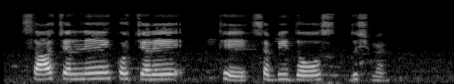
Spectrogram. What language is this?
Urdu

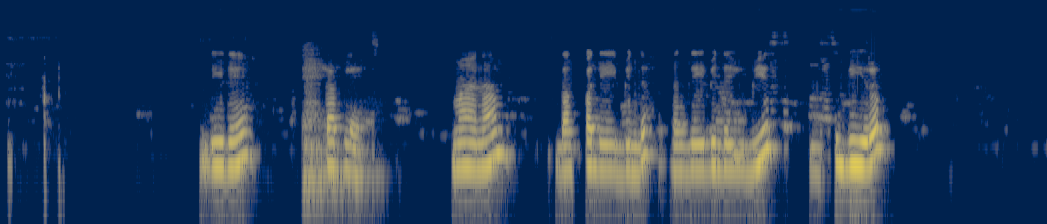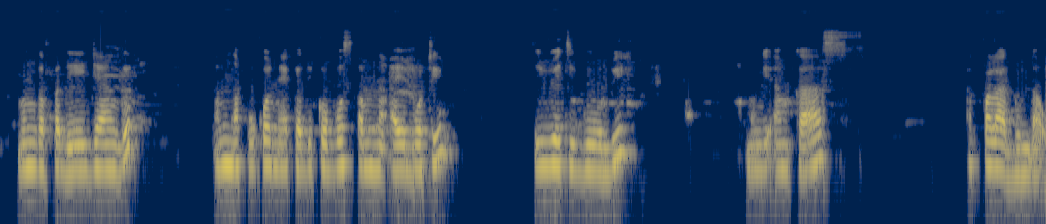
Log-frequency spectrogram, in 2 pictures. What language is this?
Wolof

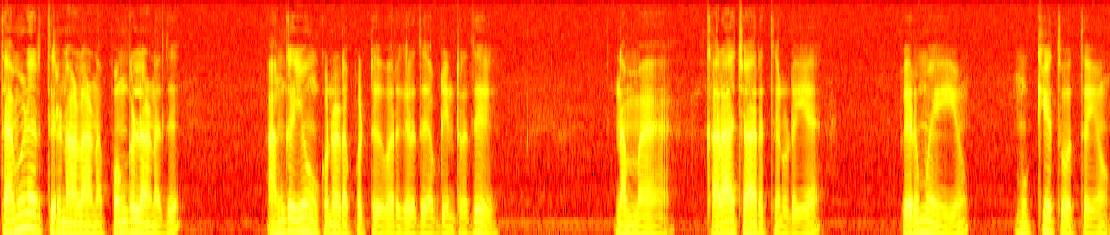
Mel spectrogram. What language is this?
Tamil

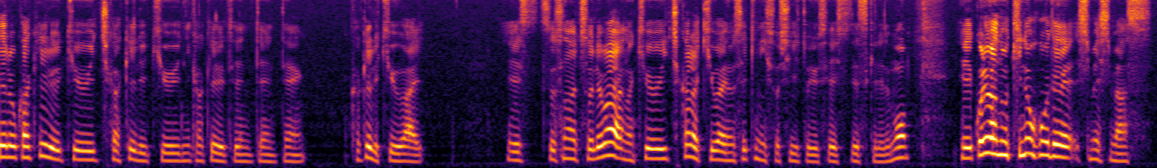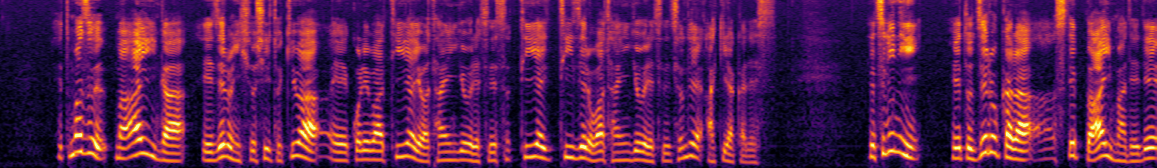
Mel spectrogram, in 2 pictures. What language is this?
Japanese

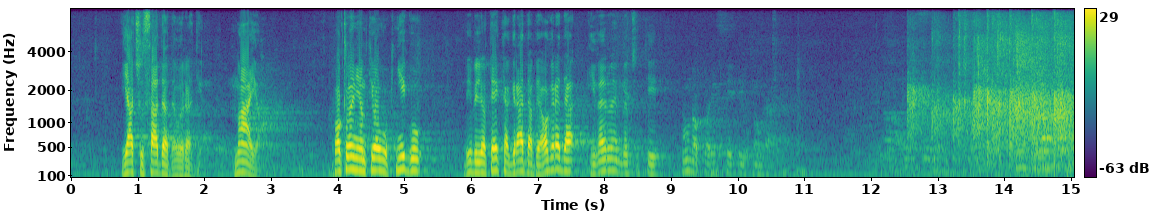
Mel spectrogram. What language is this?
Serbian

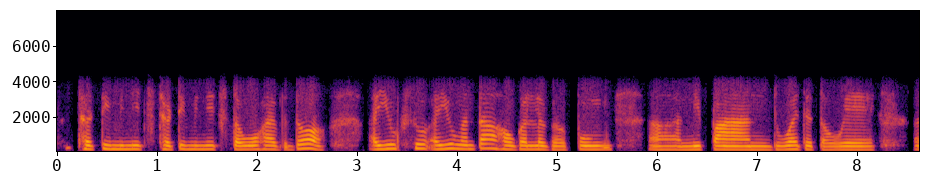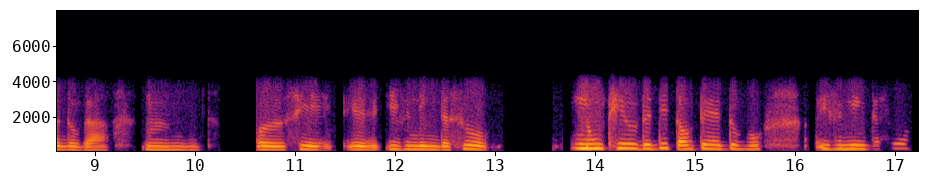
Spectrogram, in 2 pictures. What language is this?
Manipuri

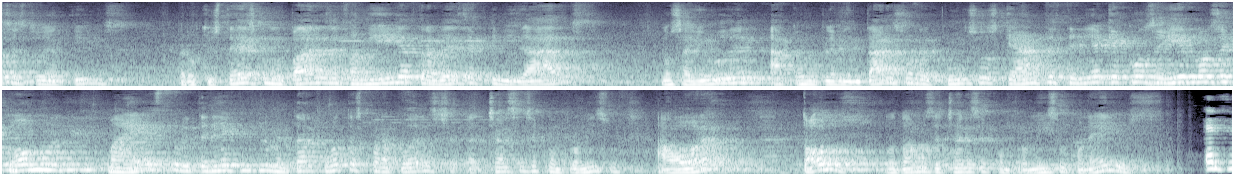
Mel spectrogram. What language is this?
Spanish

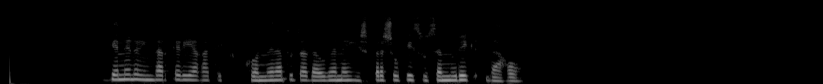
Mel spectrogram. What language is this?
Basque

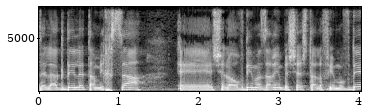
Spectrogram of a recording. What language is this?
Hebrew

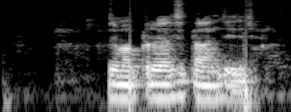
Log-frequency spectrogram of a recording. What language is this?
Kinyarwanda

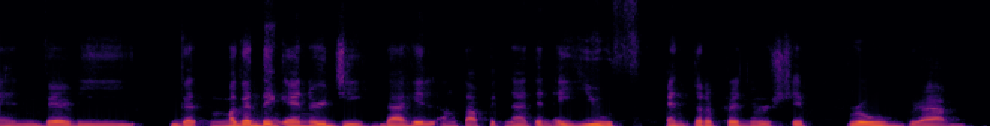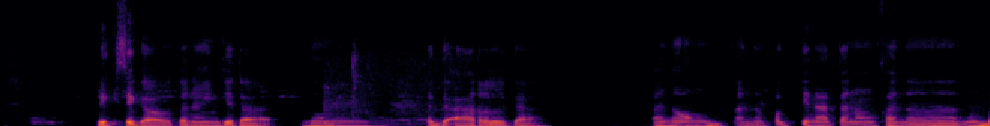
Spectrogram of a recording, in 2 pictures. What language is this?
Filipino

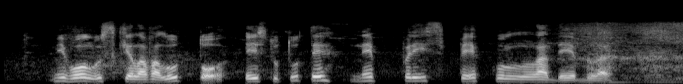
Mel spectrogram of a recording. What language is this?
Esperanto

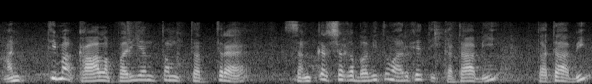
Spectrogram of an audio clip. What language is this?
Sanskrit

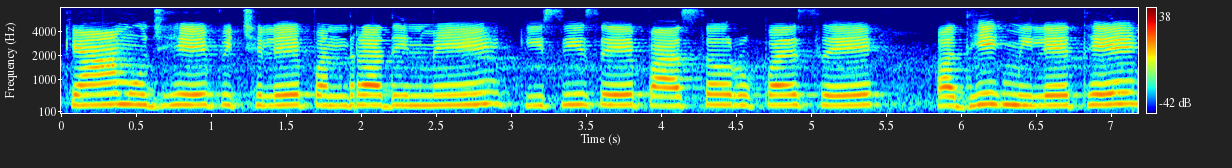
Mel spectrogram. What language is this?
Hindi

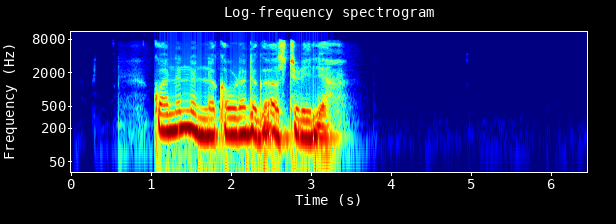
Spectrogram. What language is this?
Hausa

